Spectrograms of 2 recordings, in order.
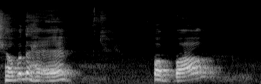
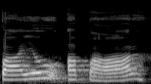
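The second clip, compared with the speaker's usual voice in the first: slow ਪਾਇਓ ਅਪਾਰ, resting after ਅਪਾਰ; pause after phrase; much slower than usual. Shown as a demonstration. Teacher shows where to rest, pause after ਅਪਾਰ. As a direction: draw out ਅਪਾਰ, then stop. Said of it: "ਅਪਾਰ ਸ਼ਬਦ ਤੋਂ ਬਾਅਦ ਵਿਸ਼ਰਾਮ ਚਿੰਨ੍ਹ".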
